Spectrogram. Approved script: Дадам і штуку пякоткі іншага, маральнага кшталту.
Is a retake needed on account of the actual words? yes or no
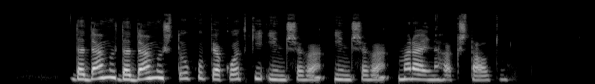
yes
